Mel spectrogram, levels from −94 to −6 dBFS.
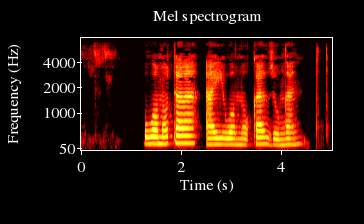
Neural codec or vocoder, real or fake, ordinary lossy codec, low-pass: codec, 16 kHz, 4.8 kbps, FACodec; fake; MP3, 32 kbps; 7.2 kHz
